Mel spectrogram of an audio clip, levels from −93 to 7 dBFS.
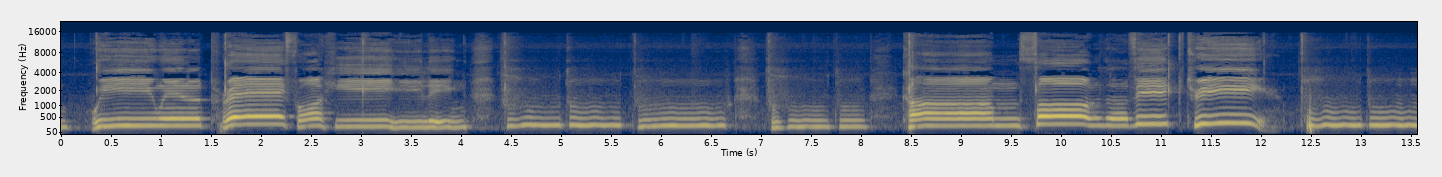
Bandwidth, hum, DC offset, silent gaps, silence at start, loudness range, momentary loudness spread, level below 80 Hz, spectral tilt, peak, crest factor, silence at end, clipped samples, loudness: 15.5 kHz; none; under 0.1%; none; 0 s; 10 LU; 15 LU; -68 dBFS; -5 dB/octave; -2 dBFS; 18 dB; 0 s; under 0.1%; -20 LUFS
